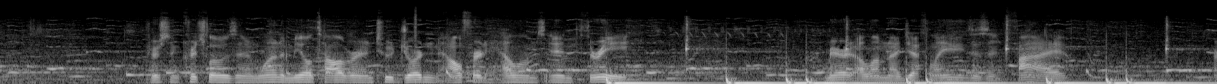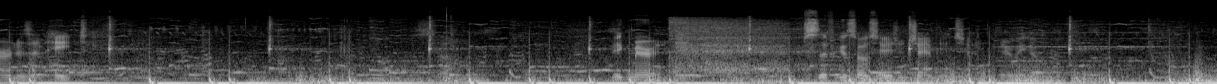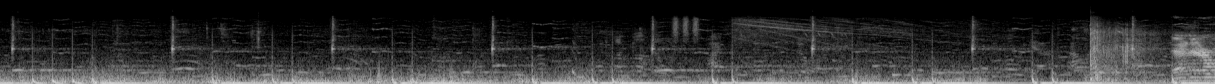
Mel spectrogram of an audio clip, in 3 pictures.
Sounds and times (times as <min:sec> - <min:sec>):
Music: 0:00.0 - 0:36.4.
